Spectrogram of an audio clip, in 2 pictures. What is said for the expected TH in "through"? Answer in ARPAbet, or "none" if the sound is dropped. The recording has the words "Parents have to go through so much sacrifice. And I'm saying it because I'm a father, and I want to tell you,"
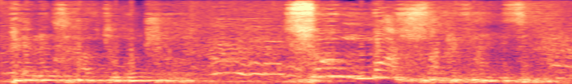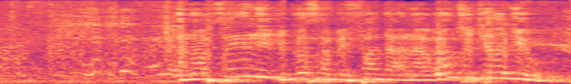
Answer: T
